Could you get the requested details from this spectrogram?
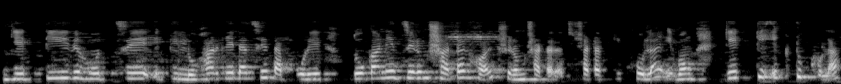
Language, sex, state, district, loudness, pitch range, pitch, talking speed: Bengali, female, West Bengal, Jhargram, -17 LUFS, 245-295 Hz, 265 Hz, 180 wpm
